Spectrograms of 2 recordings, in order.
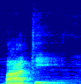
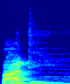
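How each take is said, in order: First: The first sound is short, the second long. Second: The same.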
